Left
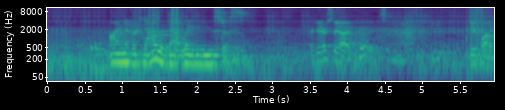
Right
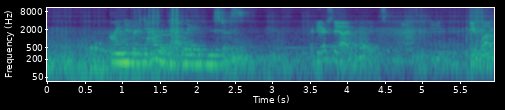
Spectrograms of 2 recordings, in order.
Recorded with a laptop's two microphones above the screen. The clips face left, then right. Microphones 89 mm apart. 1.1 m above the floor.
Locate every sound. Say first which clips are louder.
0.8 s a woman speaking: left 3 dB; 45° left (ahead or behind), 1.1 m
3.5 s a man speaking: left 3 dB; 25° left (ahead or behind), 1.0 m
